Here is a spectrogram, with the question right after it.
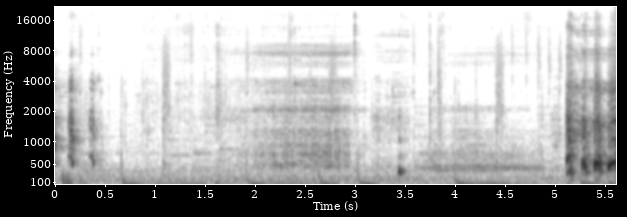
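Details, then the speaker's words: Adult snoring, recorded during sleep the night before and played back: low, rattling snores repeating steadily, with some background noise. "아참 너 잘 때 어제 찍은 거 들려줄까? 코 고는 거? 응. 놀라지 마. 나 코 고는 거? 응. 들려줄게."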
